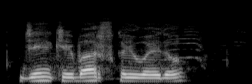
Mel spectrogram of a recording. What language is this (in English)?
Sindhi Bhil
